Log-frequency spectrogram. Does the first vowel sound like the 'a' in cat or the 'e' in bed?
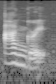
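a sound. The first vowel is a short a sound. "sounds quite strong in the modern R P accent"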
